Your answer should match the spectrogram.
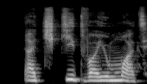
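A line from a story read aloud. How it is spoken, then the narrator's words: Barking. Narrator (Russian): рявкнул Григ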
